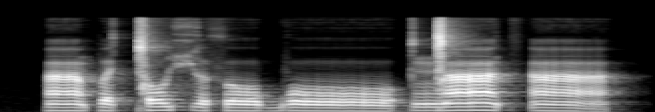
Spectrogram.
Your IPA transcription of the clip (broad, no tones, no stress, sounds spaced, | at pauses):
ãː p ɛ ǀ o ç ɵ θ oː b oː | ŋ͡ǀ ãː t͡sʼ ãː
